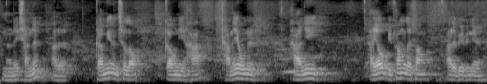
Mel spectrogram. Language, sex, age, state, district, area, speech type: Bodo, male, 45-60, Assam, Chirang, rural, spontaneous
